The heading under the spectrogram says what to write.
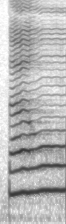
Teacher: Wa antum tau ada ikhfa awsat karena nun sukun bertemu dengan huruf dha. Maka nun sukun dibunyikan samar-samar menuju dha disertai dengungan. Nah ini dengung dan samarnya sama ya, pertengahan. Tanzurun. Ra dibunyikan secara tafkhim karena ro-nya berbaris dhammah. · Ra dibunyikan secara tafkhim karena ro-nya berbaris dhammah. Bacanya tebal, lidah diangkat.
